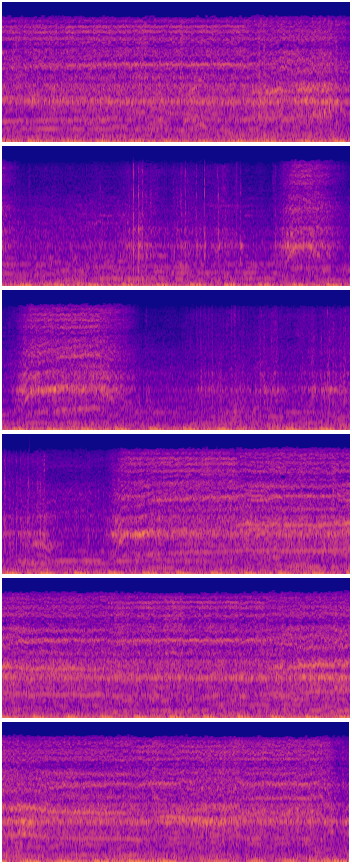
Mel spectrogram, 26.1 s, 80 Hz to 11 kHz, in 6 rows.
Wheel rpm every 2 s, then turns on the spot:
150, 160, 40, 20, 70, 20, 20, 100, 160, 160, 160, 160, 150.
4-6 10-14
